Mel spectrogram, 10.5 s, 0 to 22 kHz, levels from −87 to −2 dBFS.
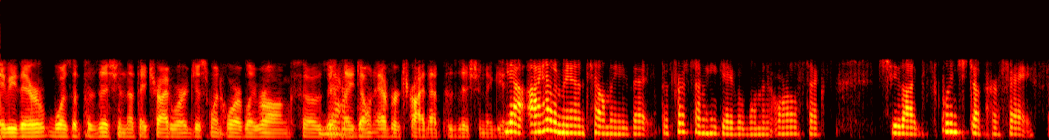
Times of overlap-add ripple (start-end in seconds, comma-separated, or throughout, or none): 3.92-10.49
